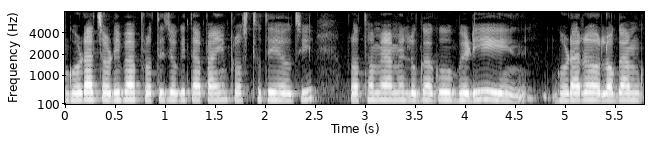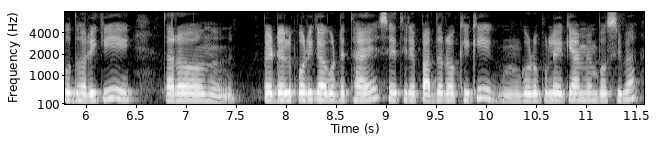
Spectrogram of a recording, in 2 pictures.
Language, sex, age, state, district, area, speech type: Odia, female, 60+, Odisha, Kandhamal, rural, spontaneous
